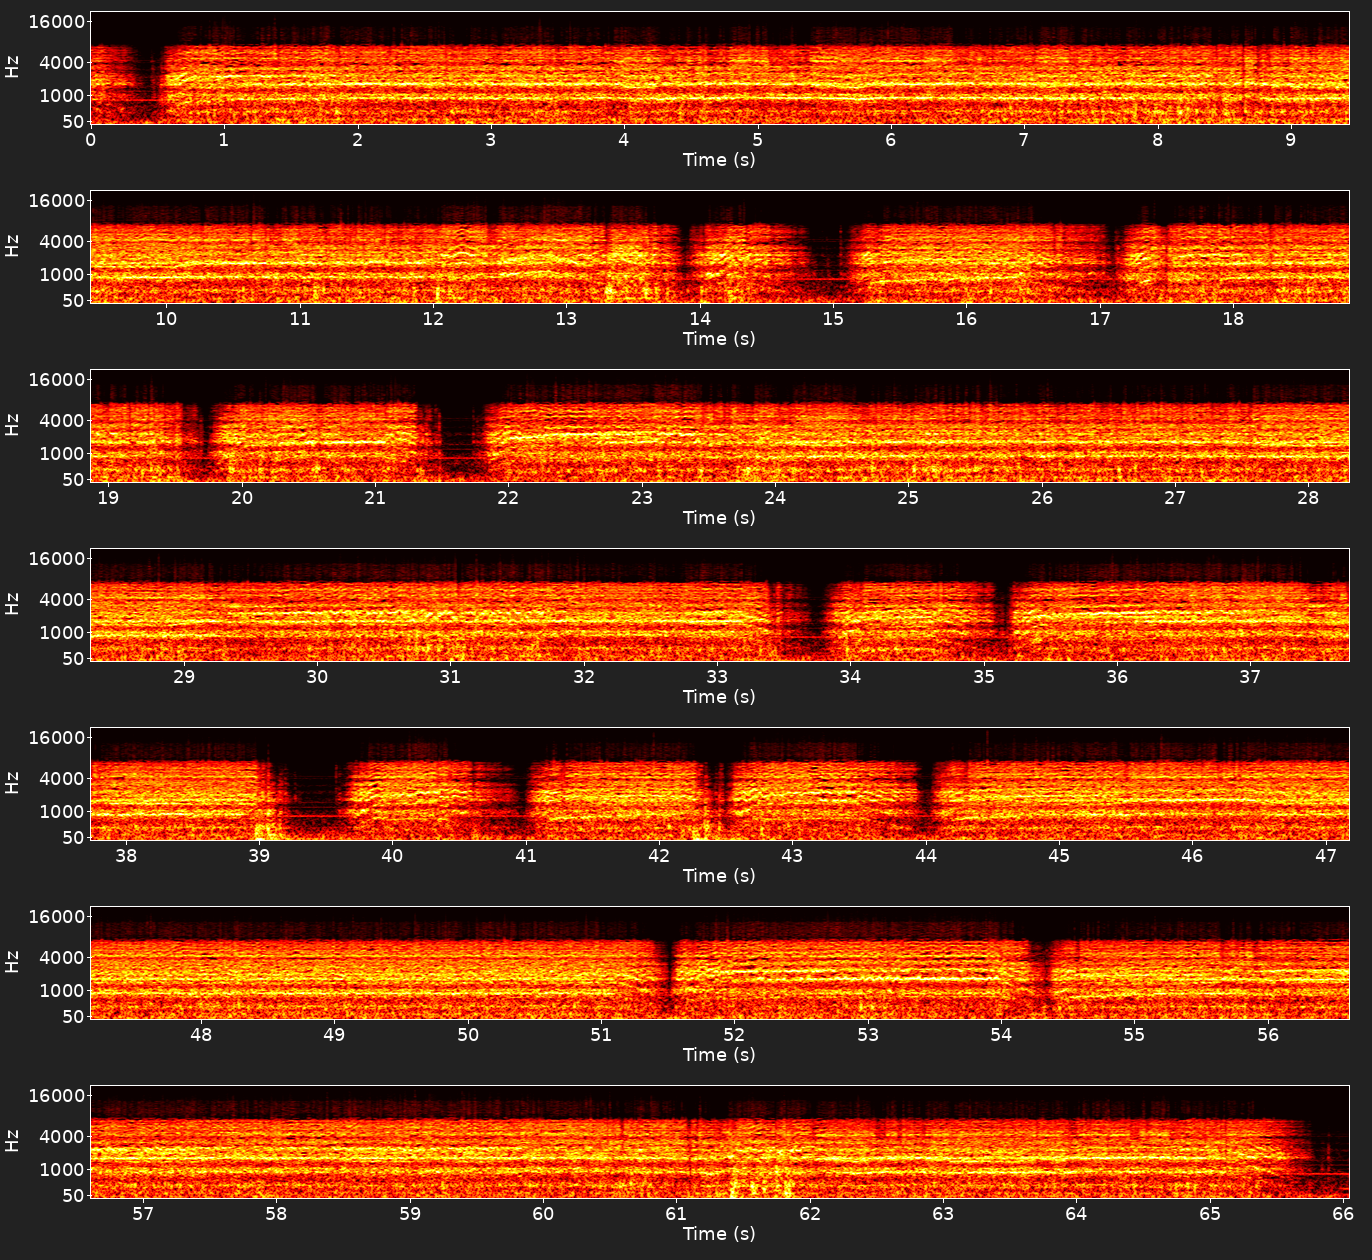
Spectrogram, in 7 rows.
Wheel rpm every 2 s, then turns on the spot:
130, 230, 230, 230, 220, 230, 180, 80, 120, 190, 140, 180, 220, 230, 220, 210, 200, 100, 210, 130, 110, 130, 150, 220, 210, 170, 190, 150, 210, 220, 230, 220, 190.
none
